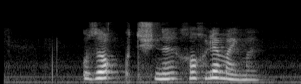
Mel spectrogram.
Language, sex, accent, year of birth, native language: Uzbek, female, Toshkent shahri, 1999, Uzbek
